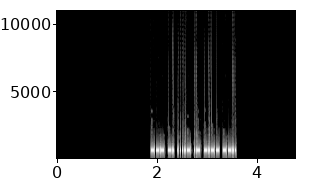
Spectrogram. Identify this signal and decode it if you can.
Morse code, heard as a keyed tone, about 47 wpm, 700 Hz. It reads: ON4AYZ
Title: DXCC-100 Call Signs - 6 Characters - 50wpm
